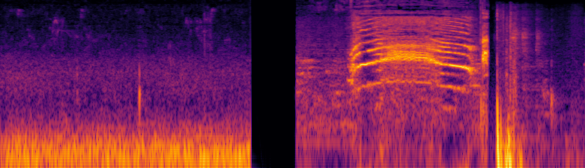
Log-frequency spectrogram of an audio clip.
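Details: Domestic cat from a funny cat compilation giving one loud, drawn-out meow that rises then falls in pitch, following a quiet stretch of low background hum and a short silence; a sharp click ends it.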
